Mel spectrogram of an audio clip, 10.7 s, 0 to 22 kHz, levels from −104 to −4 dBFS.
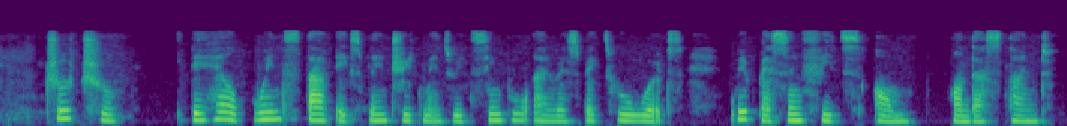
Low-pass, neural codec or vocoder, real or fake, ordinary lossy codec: none; none; real; none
